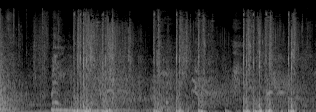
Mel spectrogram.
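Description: A man groans and growls.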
